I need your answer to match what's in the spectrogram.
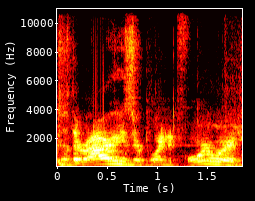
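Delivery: put-on orc-like growling voice. Joking during play, attempting a Randy Savage voice sounding like an orc. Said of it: "That sounded more like your orc voice".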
